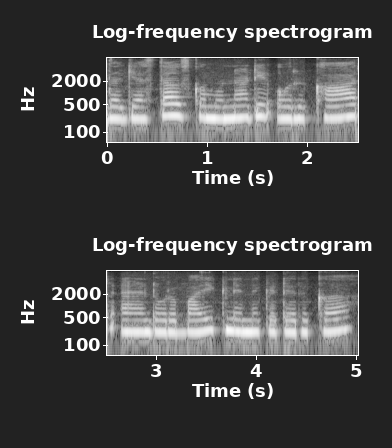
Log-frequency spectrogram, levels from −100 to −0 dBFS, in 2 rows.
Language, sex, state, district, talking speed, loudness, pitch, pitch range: Tamil, female, Tamil Nadu, Nilgiris, 130 wpm, -13 LUFS, 220 Hz, 220-240 Hz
